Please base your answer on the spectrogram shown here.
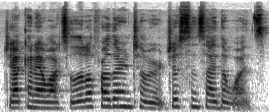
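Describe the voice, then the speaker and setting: A woman reading a storybook aloud as an expressive narrator. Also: mid-range voice, fast talker.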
